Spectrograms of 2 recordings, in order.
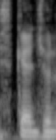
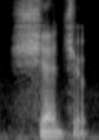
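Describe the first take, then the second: First: The word is said with a non-British pronunciation. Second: The word is said with a British pronunciation. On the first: "You could say schedule if you want to" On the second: "but British English"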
